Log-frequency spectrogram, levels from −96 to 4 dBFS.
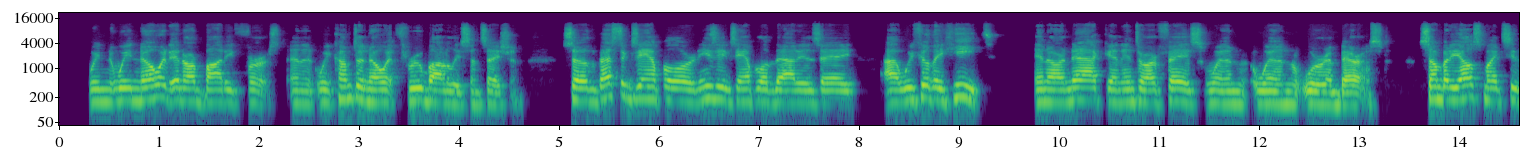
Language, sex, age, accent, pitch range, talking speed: English, male, 50-69, American, 150-195 Hz, 205 wpm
